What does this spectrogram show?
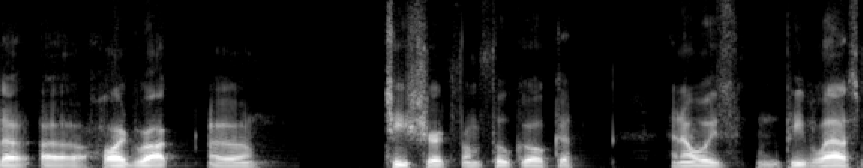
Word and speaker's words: Fukuoka: to take it into Fukuoka, which, by the way, sounds a lot like "fuck you, okay." I got a Hard Rock T-shirt from Fukuoka, and always when people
